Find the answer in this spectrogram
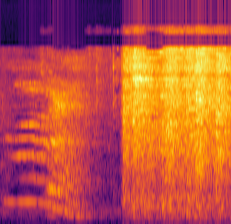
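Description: A bench-presser's short strained vocal grunt, then about a second in a loud, rushing forced exhale lasting just over a second as he drives the barbell up through the rep.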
